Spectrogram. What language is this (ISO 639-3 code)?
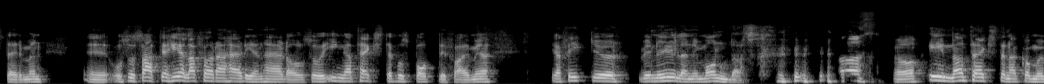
swe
